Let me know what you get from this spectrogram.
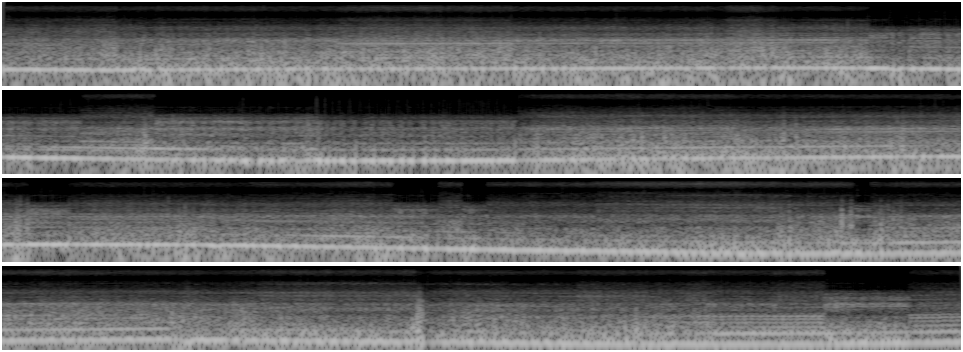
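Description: Sport motorcycle engine running, heard on board the bike. Its note sinks gradually over the first two-thirds, holds low, then climbs near the end as the throttle opens.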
